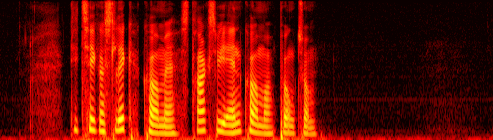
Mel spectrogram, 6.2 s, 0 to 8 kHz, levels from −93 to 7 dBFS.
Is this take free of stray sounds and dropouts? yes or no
yes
